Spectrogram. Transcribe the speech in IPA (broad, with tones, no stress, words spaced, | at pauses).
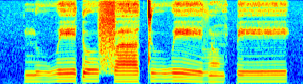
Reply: nu˨ weː˦ɗo˦ faː˧tu˦ weː˦˨ lɔ̃˨k͡peː˧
